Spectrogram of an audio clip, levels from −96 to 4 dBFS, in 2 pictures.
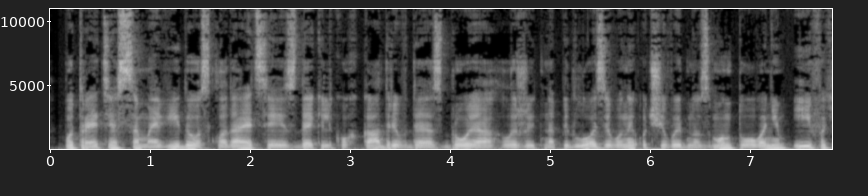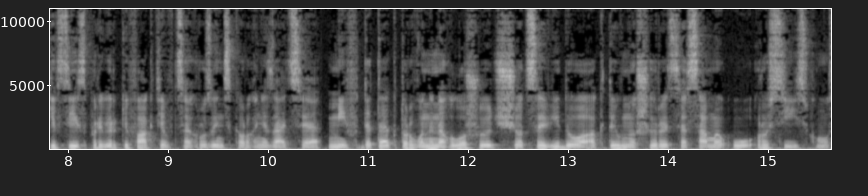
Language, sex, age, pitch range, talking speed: Ukrainian, male, 20-39, 90-115 Hz, 130 wpm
